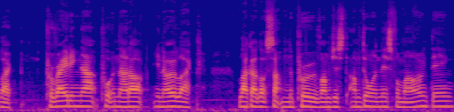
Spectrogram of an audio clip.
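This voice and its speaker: Flat and monotone, a man speaks at a medium pitch. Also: moderate pace. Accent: Australian. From Tweed Heads, New South Wales, Australia. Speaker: rapper. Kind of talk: interview. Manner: casual, many fillers.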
